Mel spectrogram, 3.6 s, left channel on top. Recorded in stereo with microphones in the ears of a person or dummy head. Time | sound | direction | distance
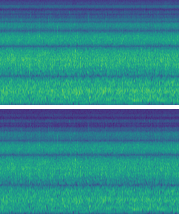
0.0 | running water | 10° left (ahead or behind) | ?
